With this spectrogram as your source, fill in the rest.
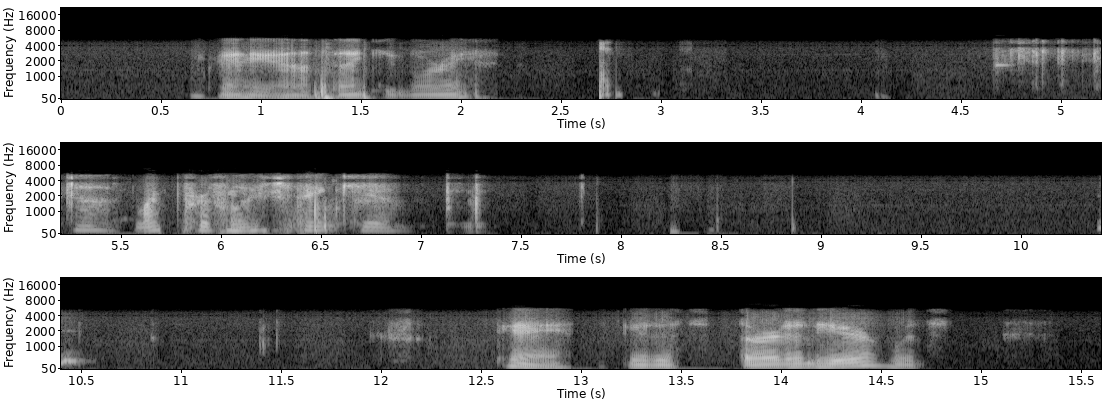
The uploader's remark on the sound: ACIM Daily Conference Call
